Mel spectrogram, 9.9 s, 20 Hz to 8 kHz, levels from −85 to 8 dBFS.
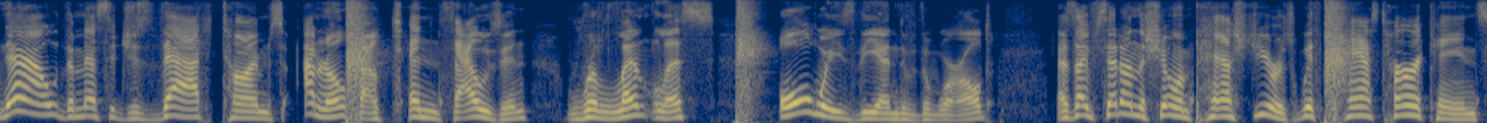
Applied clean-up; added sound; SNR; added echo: none; Explosion; 15 dB; none.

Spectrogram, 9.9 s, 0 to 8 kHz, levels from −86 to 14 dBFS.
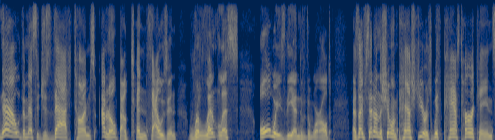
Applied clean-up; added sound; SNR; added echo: none; none; none; none.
